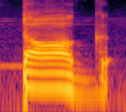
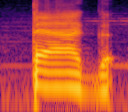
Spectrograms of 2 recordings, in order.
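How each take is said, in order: First: The word is said the German way. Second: The word is said as in English. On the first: The speaker calls it right. "it is Tag" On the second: The speaker calls it wrong. "it is not tag"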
